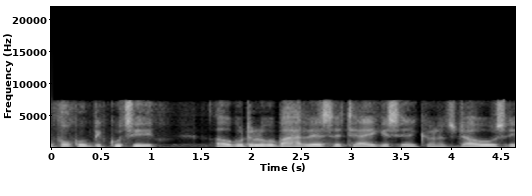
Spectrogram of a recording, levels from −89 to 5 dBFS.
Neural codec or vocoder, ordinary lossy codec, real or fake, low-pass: codec, 16 kHz in and 24 kHz out, 0.9 kbps, LongCat-Audio-Codec, four codebook decoder; AAC, 48 kbps; fake; 7.2 kHz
